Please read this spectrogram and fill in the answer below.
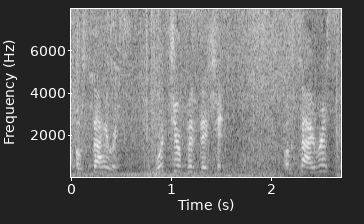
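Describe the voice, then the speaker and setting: A man's voice: extremely high pitch, brisk. A man playing a stern, urgent military commander in a sci-fi game, giving terse, authoritative orders. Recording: very loud music over voice.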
